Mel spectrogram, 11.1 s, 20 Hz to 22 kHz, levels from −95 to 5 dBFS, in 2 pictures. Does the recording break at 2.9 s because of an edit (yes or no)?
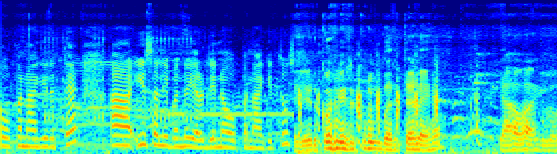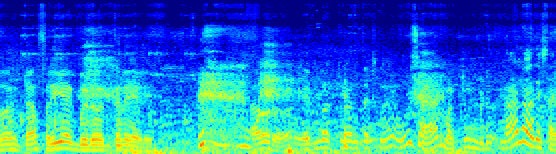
yes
